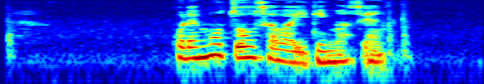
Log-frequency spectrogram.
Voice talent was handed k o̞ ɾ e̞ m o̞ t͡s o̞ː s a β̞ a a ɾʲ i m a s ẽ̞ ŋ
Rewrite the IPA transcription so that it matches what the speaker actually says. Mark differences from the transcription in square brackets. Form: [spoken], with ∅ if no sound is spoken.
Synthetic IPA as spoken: k o̞ ɾ e̞ m o̞ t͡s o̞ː s a β̞ a [i] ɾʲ i m a s ẽ̞ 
